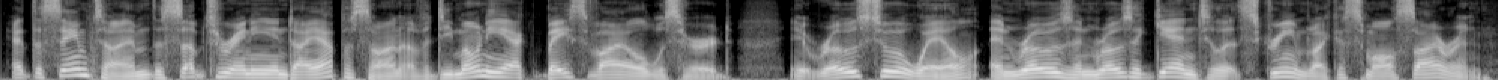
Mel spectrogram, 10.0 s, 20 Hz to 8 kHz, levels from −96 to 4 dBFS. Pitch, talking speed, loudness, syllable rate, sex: 125 Hz, 185 wpm, -17 LUFS, 4.4 syllables/s, male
